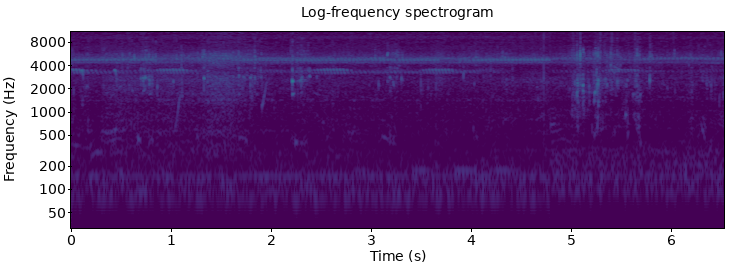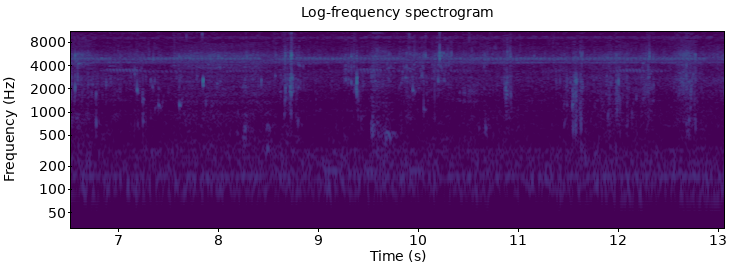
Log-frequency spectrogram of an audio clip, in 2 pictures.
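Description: Faint water splashing and dripping as a cast net is hauled in hand over hand and gathered up out of shallow pond water, with small splashes coming more often from about five seconds in. A faint steady hum runs underneath.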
